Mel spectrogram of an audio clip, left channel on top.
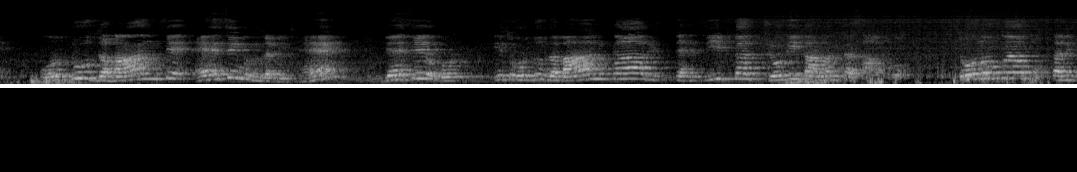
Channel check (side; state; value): right; silent; 56 dB below the other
